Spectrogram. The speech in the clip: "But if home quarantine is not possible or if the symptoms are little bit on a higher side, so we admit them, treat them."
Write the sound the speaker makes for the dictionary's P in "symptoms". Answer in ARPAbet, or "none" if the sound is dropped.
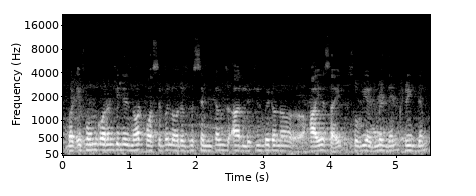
P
